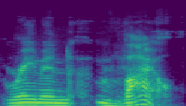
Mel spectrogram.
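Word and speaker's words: Raymond Weil: the layout Simon well d d says it's pronounced Raymond vile now there you go that's how little people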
